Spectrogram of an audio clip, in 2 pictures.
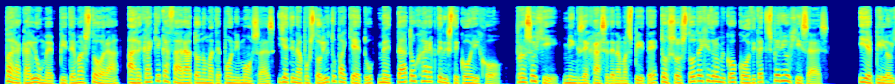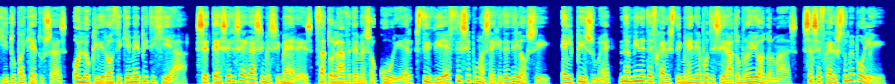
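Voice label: Greek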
